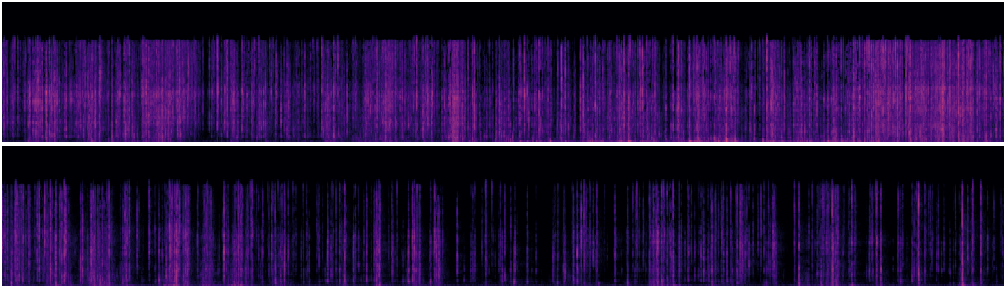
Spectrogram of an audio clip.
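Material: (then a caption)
Plastic film. A thin, crumpled sheet of clear plastic film is held in both hands in front of a foam-covered microphone while long nails and fingertips crinkle and scratch it. The result is dense, bright crackling and rustling for the first eight seconds, then sparser, sharper crinkles and scratches for the rest of the clip.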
